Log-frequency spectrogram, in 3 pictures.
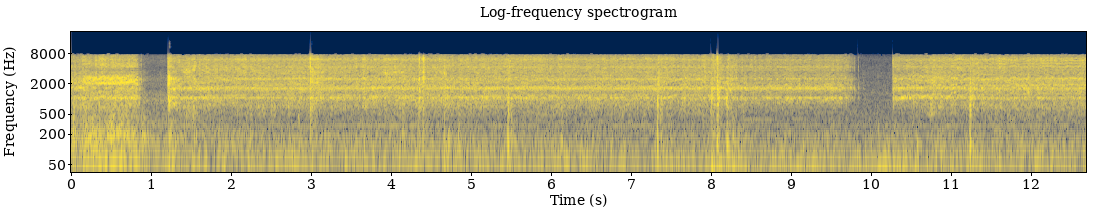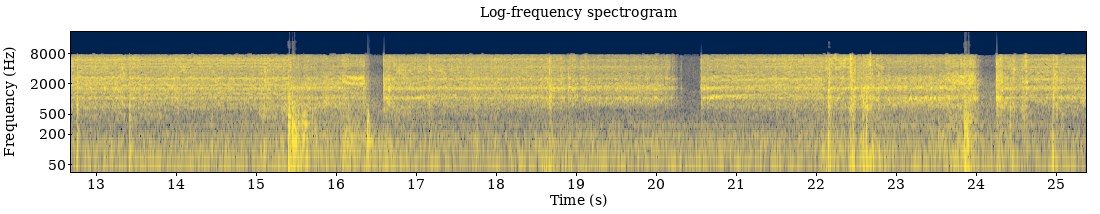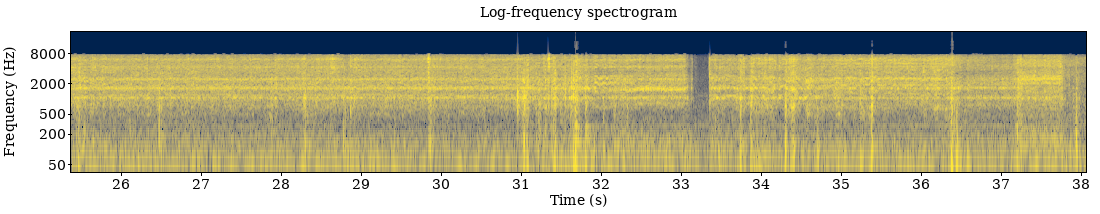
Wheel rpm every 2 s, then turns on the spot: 130, 200, 190, 190, 150, 160, 200, 190, 150, 180, 150, 170, 170, 200, 190, 190, 140, 200, 140.
none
